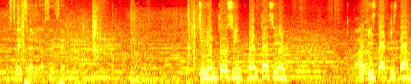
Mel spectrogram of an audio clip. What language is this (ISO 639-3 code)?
spa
